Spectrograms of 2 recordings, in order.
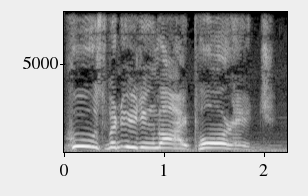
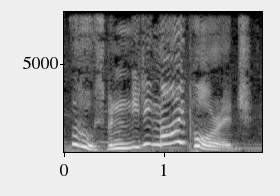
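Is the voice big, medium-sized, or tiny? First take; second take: big; medium-sized. First: It is said in a great big voice. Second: It is said in a middle-sized voice. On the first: "said with a great big voice" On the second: "said in a middle-sized voice"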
